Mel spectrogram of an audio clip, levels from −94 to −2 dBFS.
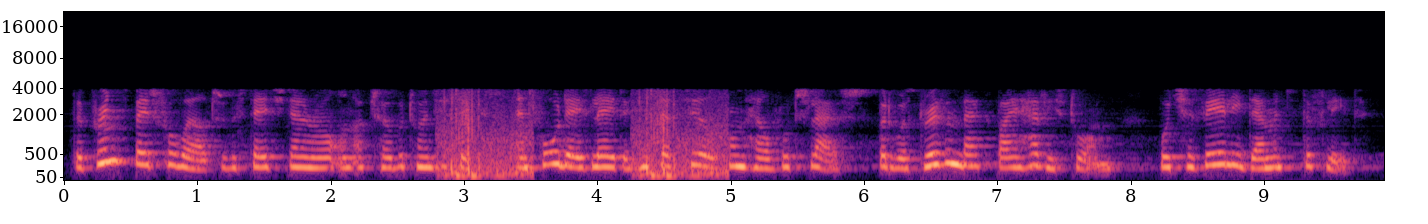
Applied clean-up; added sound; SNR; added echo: none; Walk, footsteps; 5 dB; reverberation time 2.8 s.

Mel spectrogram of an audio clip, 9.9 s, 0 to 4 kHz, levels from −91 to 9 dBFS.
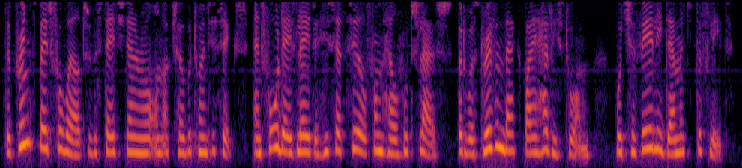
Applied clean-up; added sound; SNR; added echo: none; none; none; none.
